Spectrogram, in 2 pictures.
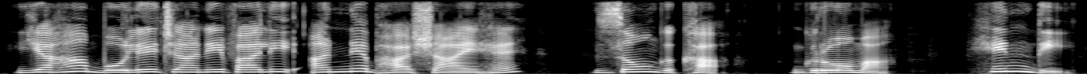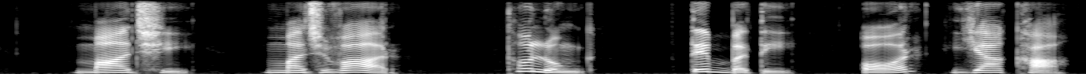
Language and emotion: Hindi, neutral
